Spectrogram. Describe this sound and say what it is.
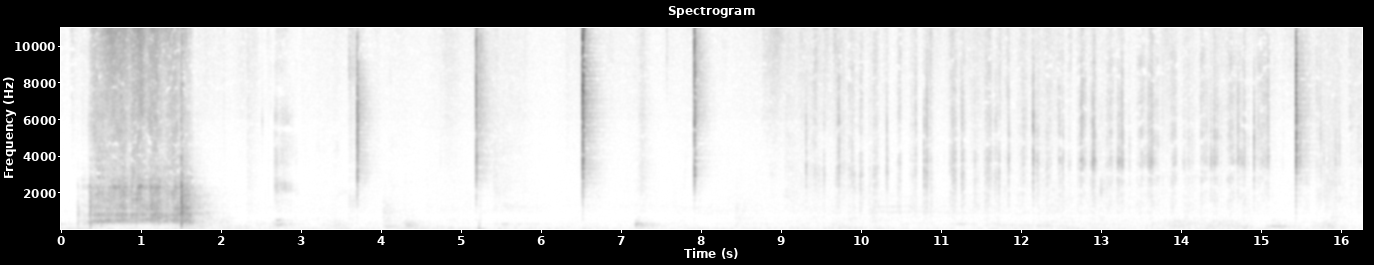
Two small stones from Brasil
